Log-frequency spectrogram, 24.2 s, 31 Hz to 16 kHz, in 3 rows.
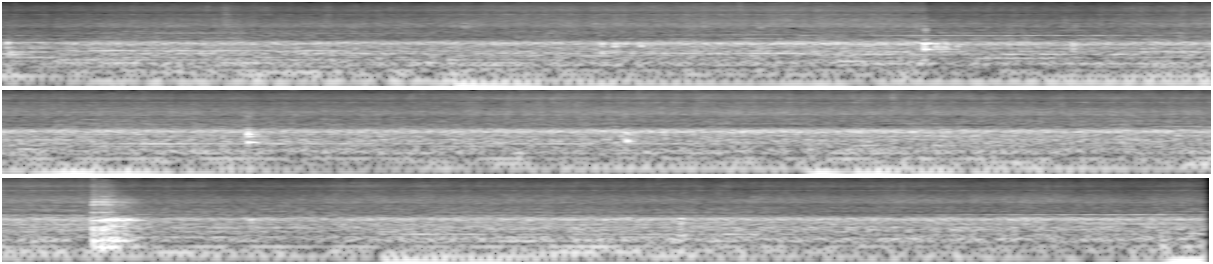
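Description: A pan of chicken, onions and rice sizzling steadily on the stove. A few knocks against the metal pan, the loudest about 17 seconds in.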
